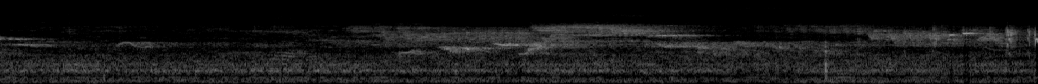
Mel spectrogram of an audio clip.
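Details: Grey warbler, or riroriro, a tiny shy bird of dense New Zealand bush, singing thin, high, wavering whistled phrases that rise and fall. The song is fairly faint against a steady background hiss, with louder notes toward the end.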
